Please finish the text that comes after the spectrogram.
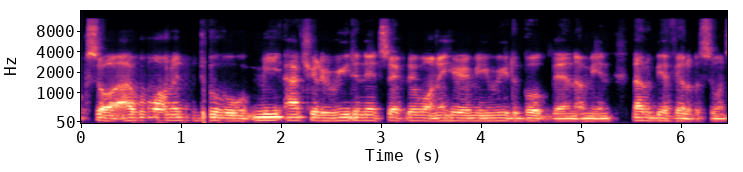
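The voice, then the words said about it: Jamaican Caribbean accent. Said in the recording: “You had a cool accent. You got a cool accent ... I didn't know you're from Jamaica until you hit that link and I heard that accent ... sounds like he's from the Caribbean.”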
